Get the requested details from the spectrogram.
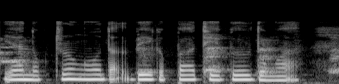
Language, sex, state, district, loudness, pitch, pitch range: Garo, female, Meghalaya, North Garo Hills, -14 LUFS, 220 Hz, 210-230 Hz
